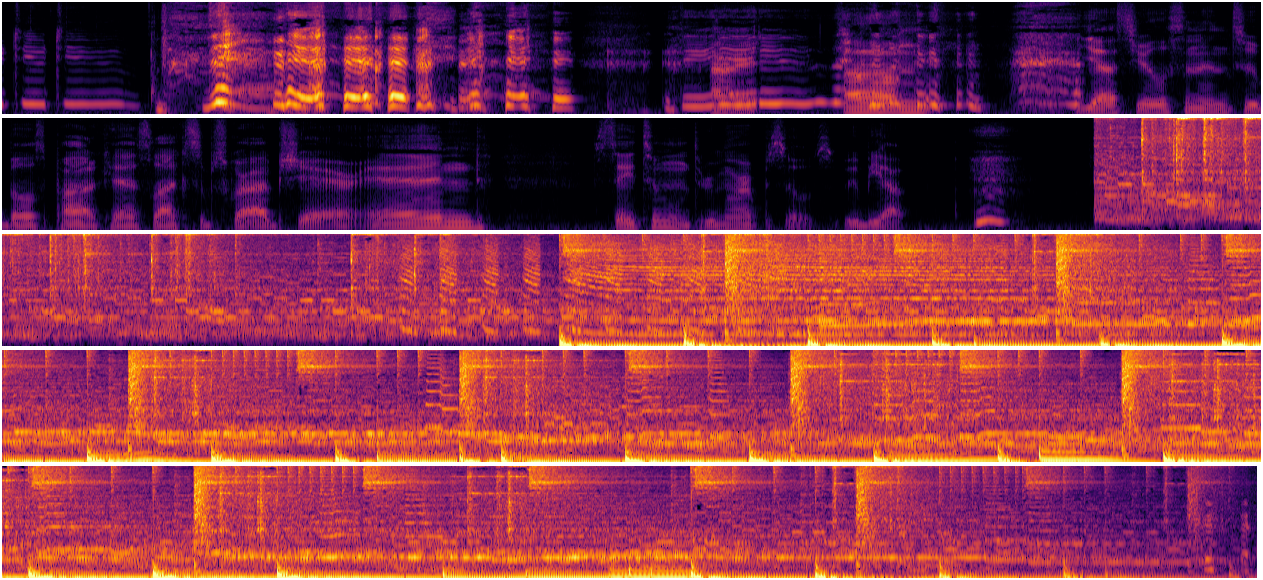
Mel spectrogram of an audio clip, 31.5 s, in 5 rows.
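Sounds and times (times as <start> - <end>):
speech: 0.0 - 11.4
laughter: 0.8 - 5.4, 31.0 - 31.4
upbeat podcast intro theme music: 3.6 - 4.6, 11.8 - 31.4.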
